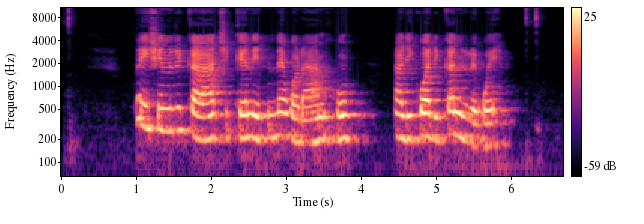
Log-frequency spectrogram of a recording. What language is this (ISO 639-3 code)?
tar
